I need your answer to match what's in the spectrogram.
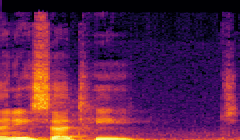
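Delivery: ordinary delivery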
